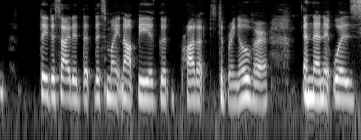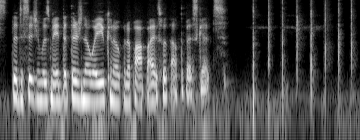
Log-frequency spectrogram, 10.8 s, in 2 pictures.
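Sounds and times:
speech: 0.6 - 8.9
single pair of hands clapping: 9.2 - 10.8.

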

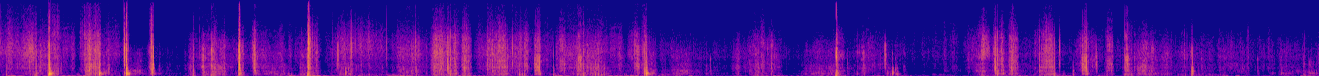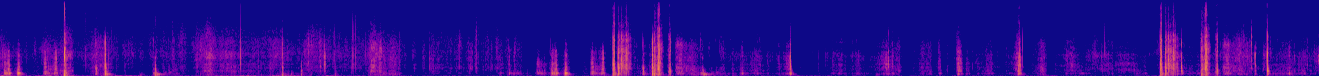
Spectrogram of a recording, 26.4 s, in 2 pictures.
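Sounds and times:
ear cleaning scratching with rhinestones and clay: 0.0 - 26.3.

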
